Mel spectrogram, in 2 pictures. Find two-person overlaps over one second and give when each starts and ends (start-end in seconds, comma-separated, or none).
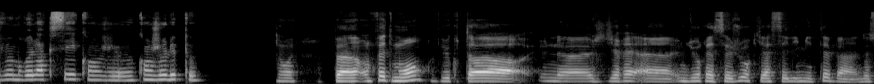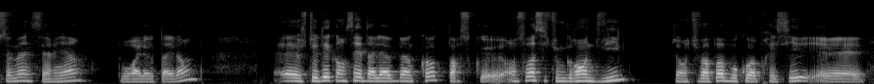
none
